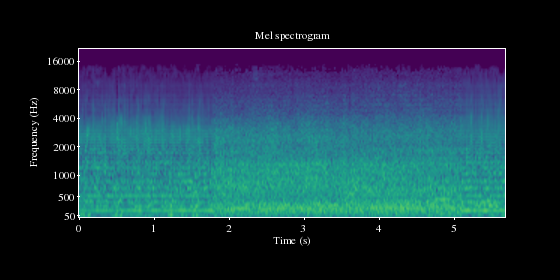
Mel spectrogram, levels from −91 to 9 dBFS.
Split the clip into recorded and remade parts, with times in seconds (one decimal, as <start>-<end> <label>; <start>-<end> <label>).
0.0-1.8 remade; 1.8-5.1 recorded; 5.1-5.7 remade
